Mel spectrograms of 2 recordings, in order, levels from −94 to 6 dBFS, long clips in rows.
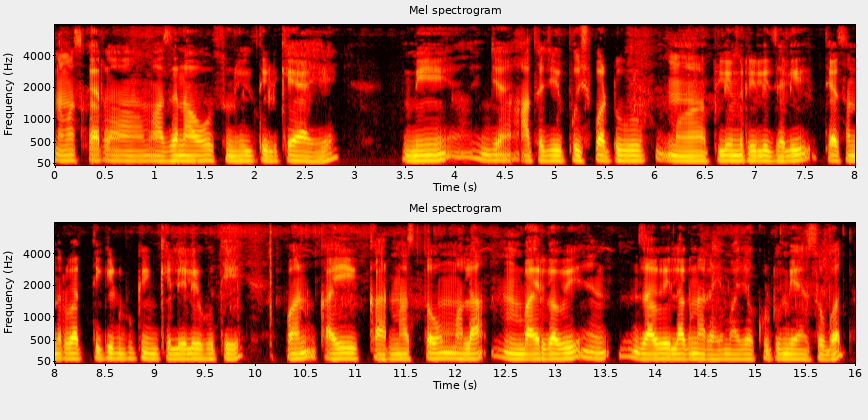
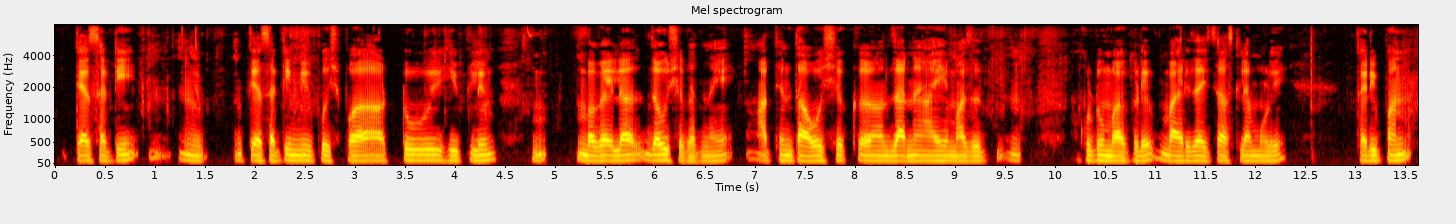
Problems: constant background noise, background conversations at intervals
